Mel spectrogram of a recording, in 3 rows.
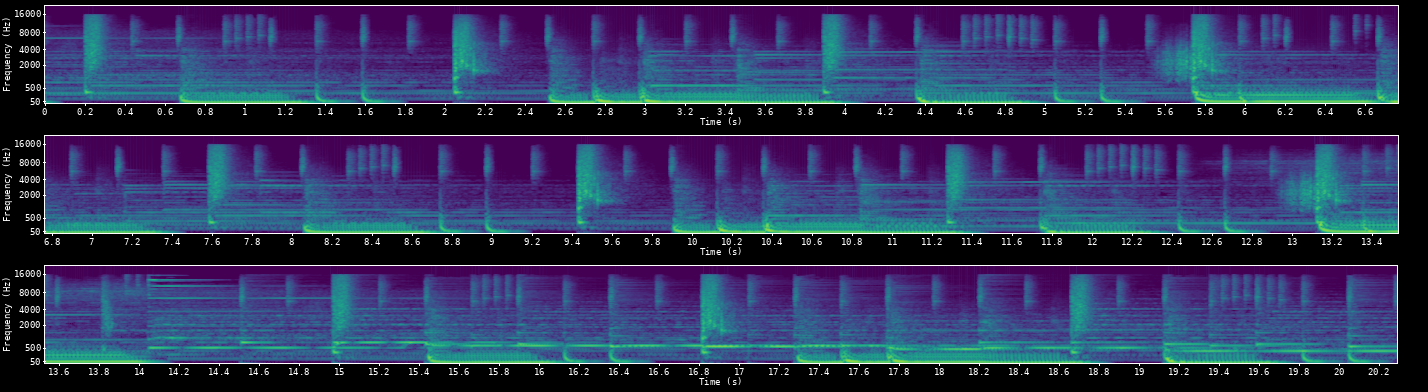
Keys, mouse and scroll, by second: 0.4 click, 1.3 space, 1.3 click, 1.5 space, 1.6-2.4 drag, 2.9-3.2 click, 3.7 space, 3.8 click, 4.0 space, 4.4-5.0 click, 5.4 click, 5.6 space, 5.7 click, 5.7 space, 5.9-6.5 click, 6.5 scroll down 1, 6.7 click, 7.0 g, 7.1-7.4 alt+click, 7.4 ctrl+z, 7.5-8.1 click, 8.3-8.8 drag, 10.8 g, 11.0-11.4 alt+drag, 13.3 v, 13.3-13.8 drag, 14.9 g, 15.0-15.6 alt+click, 15.6 v, 15.7 drag, 19.5 g, 19.8-20.2 click.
